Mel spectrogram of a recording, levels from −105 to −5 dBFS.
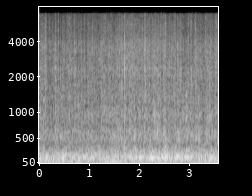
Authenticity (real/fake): real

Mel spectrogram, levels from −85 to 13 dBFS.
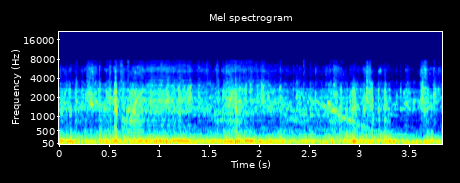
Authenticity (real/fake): fake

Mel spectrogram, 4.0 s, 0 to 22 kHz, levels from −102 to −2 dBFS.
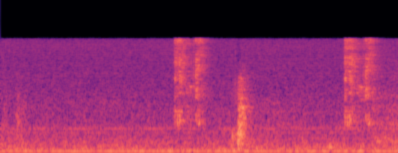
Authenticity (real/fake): real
